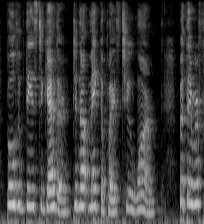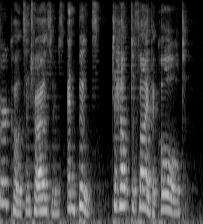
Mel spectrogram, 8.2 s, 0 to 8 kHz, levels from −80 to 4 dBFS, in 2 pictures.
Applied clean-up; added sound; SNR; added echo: neural separator model SepFormer DNS4.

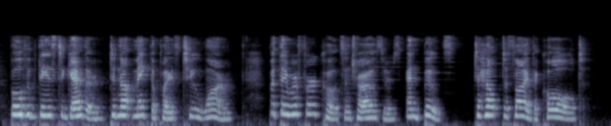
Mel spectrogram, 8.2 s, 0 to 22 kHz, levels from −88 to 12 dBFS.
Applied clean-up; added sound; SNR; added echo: neural mask model DeepFilterNet 3.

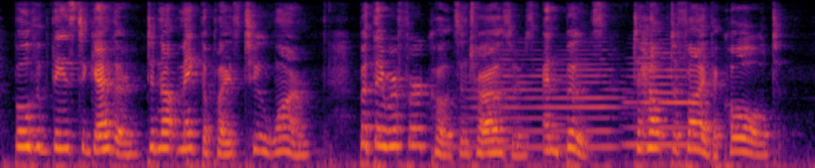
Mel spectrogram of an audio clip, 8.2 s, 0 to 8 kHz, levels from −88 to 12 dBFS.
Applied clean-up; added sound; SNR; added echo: none; Brass instrument; 11 dB; reverberation time 0.4 s.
